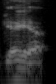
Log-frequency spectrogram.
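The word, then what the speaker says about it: Gaia: There's a there's a series on Gaya, the Gaya channel, G AIA. That's how I pronounce it, Gaya.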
